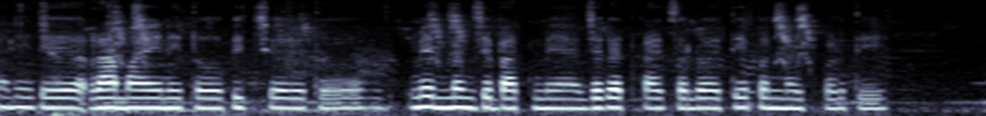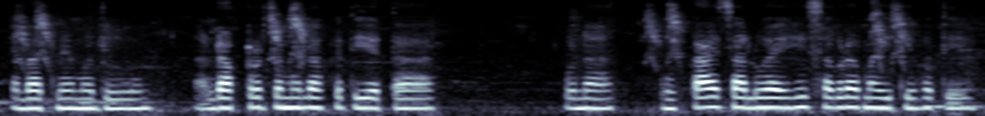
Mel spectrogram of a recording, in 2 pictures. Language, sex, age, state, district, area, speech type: Marathi, female, 45-60, Maharashtra, Washim, rural, spontaneous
